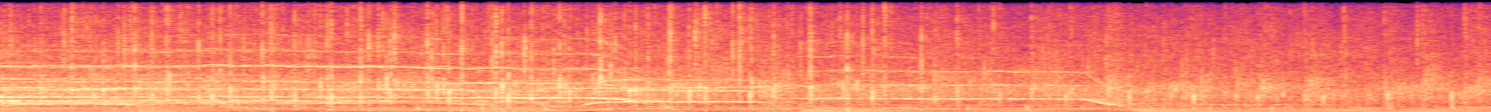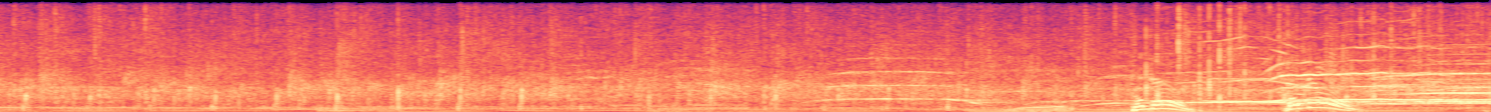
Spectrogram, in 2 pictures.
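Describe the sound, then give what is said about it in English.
A church audience bursts into loud, sustained applause and cheering, with dense clapping, shouts and whoops, and a sustained musical chord underneath that swells near the end. “Now I want you to give them the loudest applause that you've ever given them in their whole life.”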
